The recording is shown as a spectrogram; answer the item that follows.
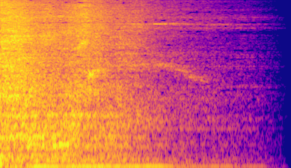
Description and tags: magicProjectile impact
Magic projectile exploding against it's target.
Dubbed and edited by me.
blast, energy, explosion, impact, magic, projectile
